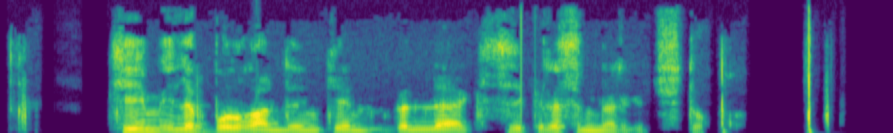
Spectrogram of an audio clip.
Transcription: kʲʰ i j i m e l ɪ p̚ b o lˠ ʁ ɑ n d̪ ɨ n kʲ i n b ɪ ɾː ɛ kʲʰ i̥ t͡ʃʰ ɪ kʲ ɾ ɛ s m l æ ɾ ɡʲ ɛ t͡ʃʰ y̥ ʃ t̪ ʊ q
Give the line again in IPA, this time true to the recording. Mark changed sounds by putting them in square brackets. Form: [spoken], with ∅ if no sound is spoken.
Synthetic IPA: kʲʰ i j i m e l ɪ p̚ b o lˠ ʁ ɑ n d̪ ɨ n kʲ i n b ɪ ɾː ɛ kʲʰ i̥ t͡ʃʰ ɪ kʲ ɾ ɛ s m l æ ɾ ɡʲ ɛ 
